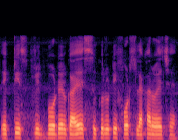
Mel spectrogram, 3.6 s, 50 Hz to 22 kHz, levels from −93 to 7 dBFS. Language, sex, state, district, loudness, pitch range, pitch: Bengali, male, West Bengal, Cooch Behar, -16 LUFS, 115-125 Hz, 120 Hz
